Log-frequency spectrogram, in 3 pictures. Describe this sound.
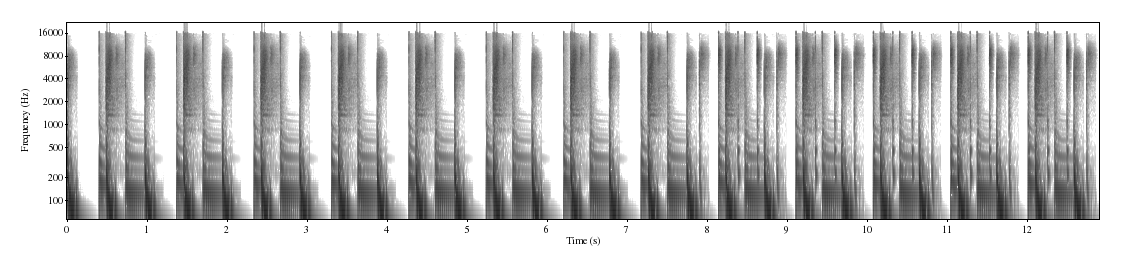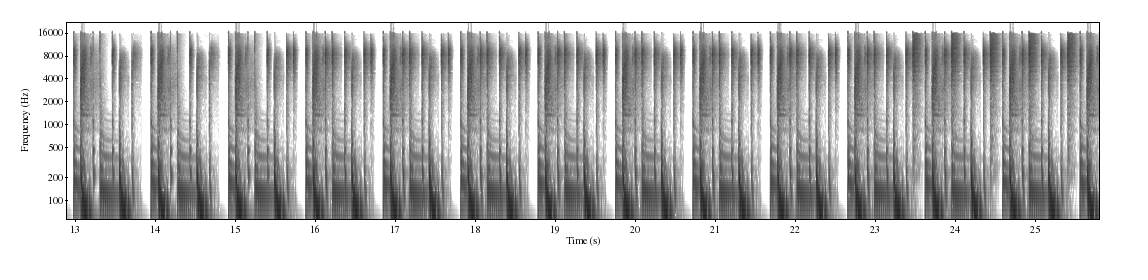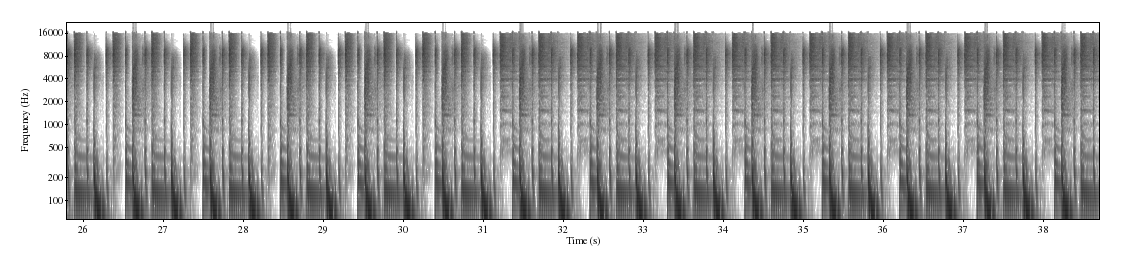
Homework Inspired House/Techno Drum Loop (124 bpm)
124-bpm, beat, drum, drum-loop, drums, hard, house, loop, percussion-loop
